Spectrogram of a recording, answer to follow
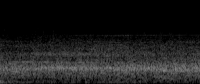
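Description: Steady, even crowd noise from a packed football stadium, heard through a TV broadcast.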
